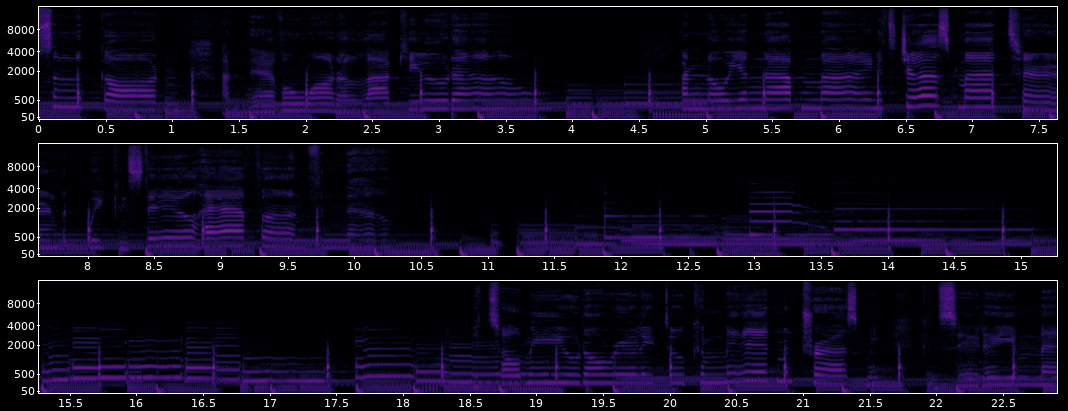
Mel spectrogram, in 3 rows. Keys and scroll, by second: 1.6 ctrl+j, 4.1 ctrl+j, 6.0 ctrl+t, 18.2 ctrl+t.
